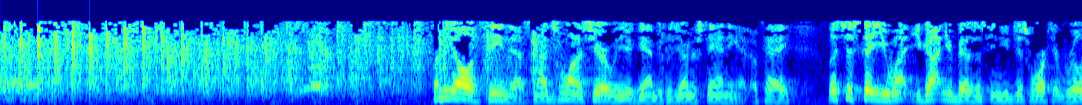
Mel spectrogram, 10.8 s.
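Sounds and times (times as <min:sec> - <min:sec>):
audience clapping: 0:00.0 - 0:06.0
speech: 0:04.3 - 0:10.8.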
